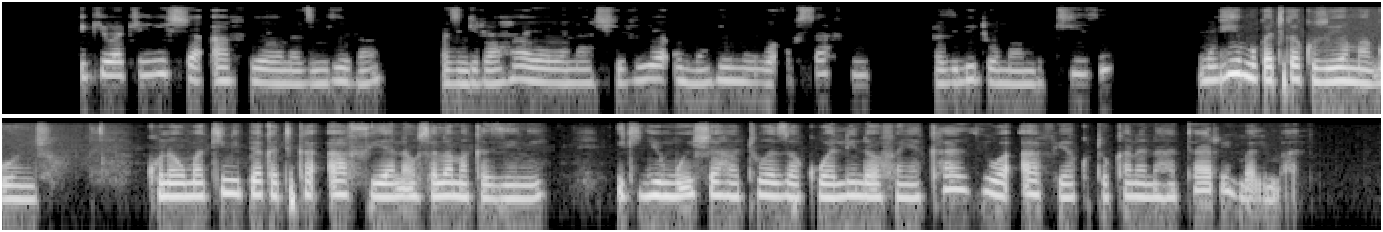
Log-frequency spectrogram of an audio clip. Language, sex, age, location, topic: Swahili, female, 18-24, Nairobi, health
